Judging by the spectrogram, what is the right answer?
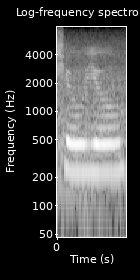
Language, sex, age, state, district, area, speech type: Goan Konkani, female, 18-30, Goa, Murmgao, urban, spontaneous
